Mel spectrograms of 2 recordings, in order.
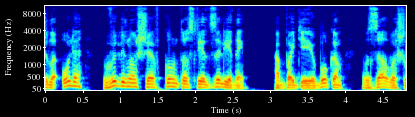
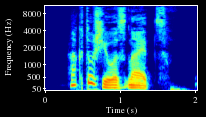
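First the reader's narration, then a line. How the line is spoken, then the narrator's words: Thoughtful drawl. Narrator (Russian): задумчиво протянула Лена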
